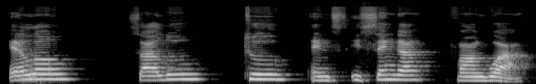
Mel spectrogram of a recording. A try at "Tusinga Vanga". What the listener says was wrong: Forget about the I.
